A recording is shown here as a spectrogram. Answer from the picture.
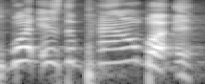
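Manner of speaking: high, loud, slow baffled question; clueless kid. Retold or imitated. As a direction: sound totally lost.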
